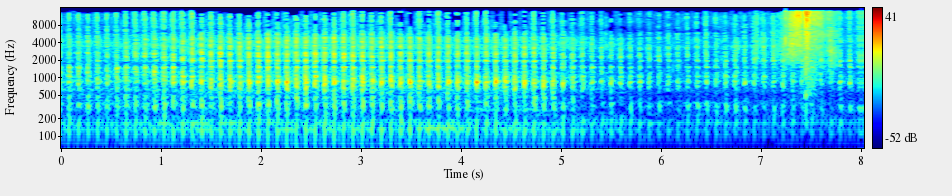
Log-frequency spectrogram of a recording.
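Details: Rough idle on a 1995 G20 with a lumpy beat of about two to three pulses a second and uneven loudness swells; cause not evident.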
